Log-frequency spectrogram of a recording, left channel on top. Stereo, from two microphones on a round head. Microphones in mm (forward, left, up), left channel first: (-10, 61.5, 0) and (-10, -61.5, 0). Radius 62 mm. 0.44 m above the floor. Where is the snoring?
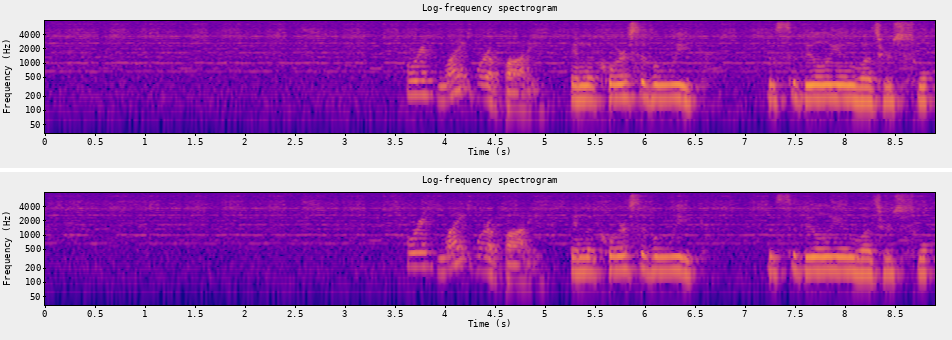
I don't hear snoring.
